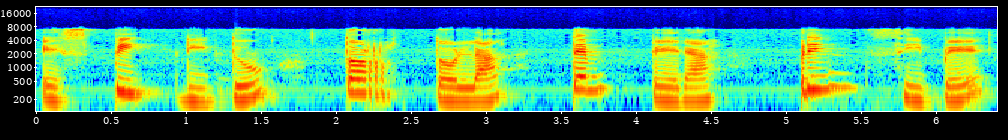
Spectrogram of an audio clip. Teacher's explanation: nos damos cuenta al momento de separar en sílabas esta palabra tiene su mayor fuerza de voz en la antepenúltima sílaba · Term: esdrújula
